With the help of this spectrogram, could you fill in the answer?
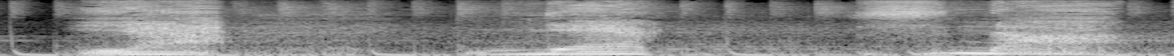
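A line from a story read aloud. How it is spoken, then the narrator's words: Breathed out. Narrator (Russian): выдохнул Петр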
